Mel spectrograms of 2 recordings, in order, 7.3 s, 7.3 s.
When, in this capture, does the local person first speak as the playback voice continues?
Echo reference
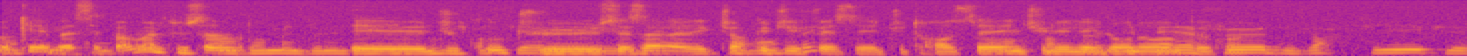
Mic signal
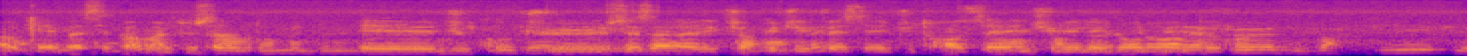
none

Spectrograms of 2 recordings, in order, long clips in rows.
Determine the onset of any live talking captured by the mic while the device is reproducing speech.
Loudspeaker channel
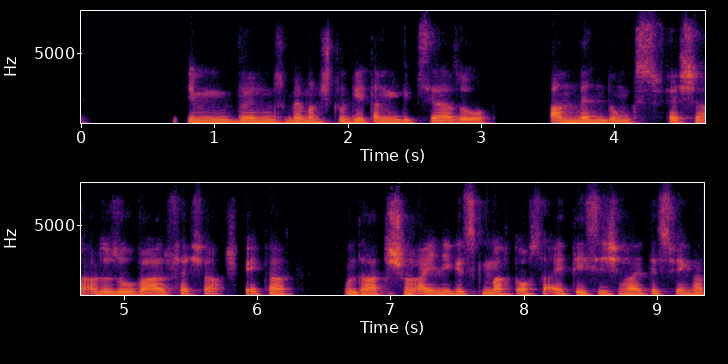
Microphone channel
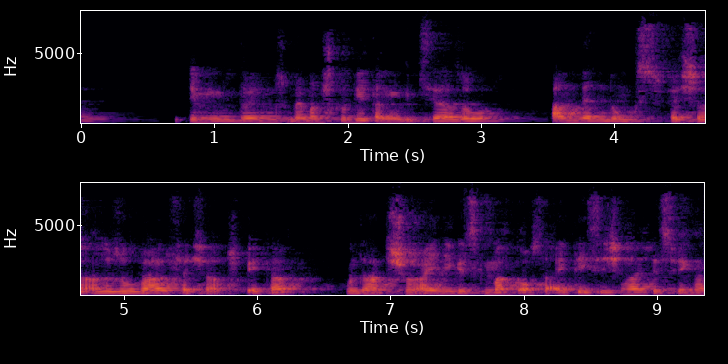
none

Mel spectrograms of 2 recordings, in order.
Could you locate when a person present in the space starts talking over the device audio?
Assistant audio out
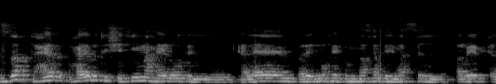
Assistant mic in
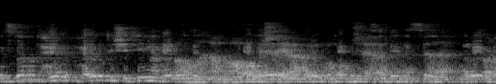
1.7 s

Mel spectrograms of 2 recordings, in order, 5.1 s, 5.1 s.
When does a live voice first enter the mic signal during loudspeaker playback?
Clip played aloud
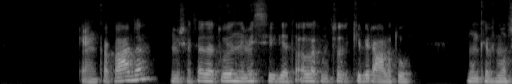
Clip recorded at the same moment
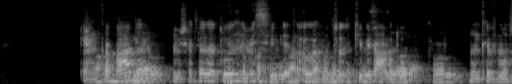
0.9 s

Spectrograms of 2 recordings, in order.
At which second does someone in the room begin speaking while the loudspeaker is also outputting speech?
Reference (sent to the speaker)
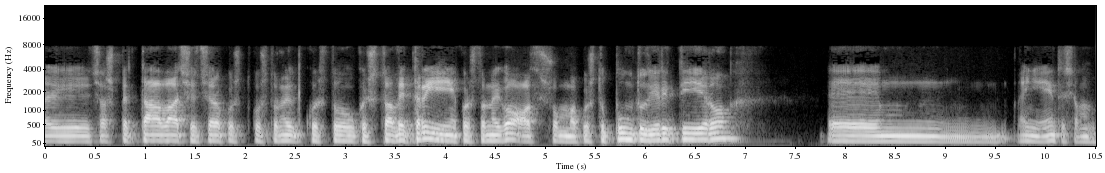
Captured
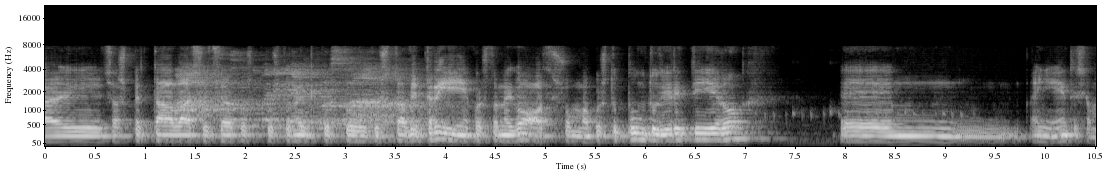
1.3 s

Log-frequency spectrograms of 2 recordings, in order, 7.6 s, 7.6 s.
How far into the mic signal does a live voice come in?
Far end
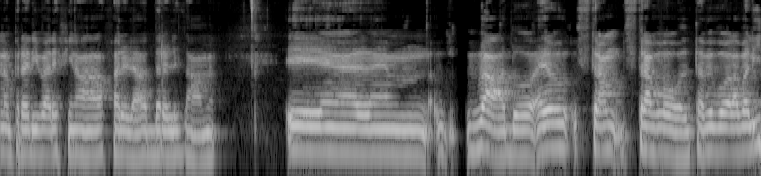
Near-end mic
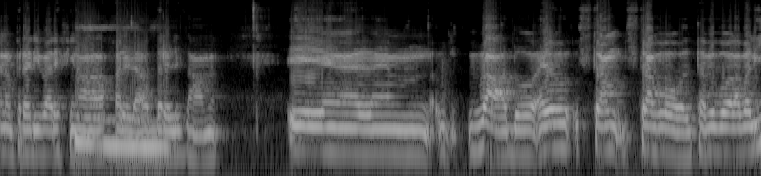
0.8 s

